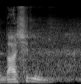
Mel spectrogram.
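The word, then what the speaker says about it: 나실인: 발음을 잘 하셔야 돼요. 마실이 아니고 나시린입니다.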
